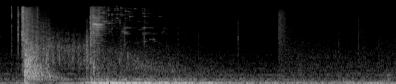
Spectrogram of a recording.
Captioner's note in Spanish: Disparo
